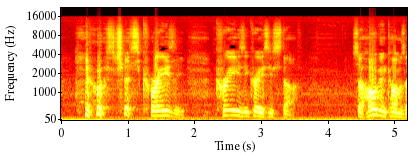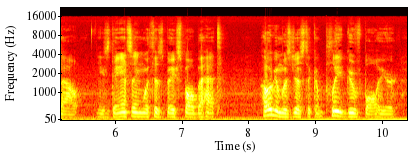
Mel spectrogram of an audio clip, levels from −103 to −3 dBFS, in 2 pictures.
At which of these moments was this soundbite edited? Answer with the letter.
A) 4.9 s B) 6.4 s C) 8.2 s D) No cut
B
